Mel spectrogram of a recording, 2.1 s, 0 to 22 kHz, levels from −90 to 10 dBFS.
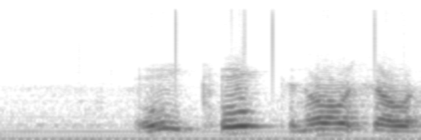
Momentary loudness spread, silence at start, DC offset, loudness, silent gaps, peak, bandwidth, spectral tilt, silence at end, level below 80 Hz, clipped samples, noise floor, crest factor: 6 LU; 0.45 s; under 0.1%; -34 LUFS; none; -18 dBFS; 16 kHz; -6 dB/octave; 0 s; -58 dBFS; under 0.1%; -57 dBFS; 16 dB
